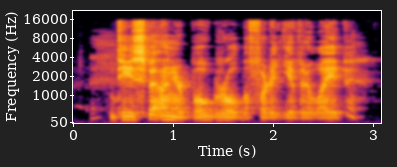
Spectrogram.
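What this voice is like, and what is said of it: Put-on Irish accent. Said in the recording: “stagger Irish accent”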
